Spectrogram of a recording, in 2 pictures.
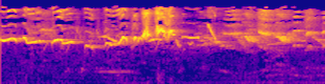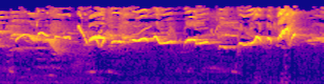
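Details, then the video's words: Domestic oriental magpie-robin answering another bird within seconds, pouring out a rich, varied song of high whistles, slurred phrases and rapid chattering notes with no pause. "KACER RUMAHAN RESPON NYAUT IKUT GACOR"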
